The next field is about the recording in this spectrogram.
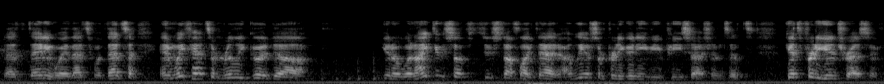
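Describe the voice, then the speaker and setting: A man with a loud voice, answering interview questions about his paranormal work in a rambling way, full of restarts and fillers. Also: medium pitch, expressive, brisk, poor audio. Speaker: paranormal investigator and medium. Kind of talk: interview guest, casual explaining.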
